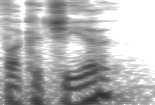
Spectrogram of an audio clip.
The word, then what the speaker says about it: focaccia: Also, I believe it's pronounced focaccia. – Fuck a chia, fuck a chia.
